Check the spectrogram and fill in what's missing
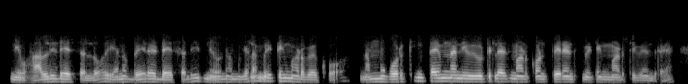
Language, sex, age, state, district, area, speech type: Kannada, male, 45-60, Karnataka, Chitradurga, rural, conversation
